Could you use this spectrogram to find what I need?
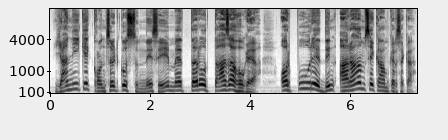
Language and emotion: Hindi, happy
